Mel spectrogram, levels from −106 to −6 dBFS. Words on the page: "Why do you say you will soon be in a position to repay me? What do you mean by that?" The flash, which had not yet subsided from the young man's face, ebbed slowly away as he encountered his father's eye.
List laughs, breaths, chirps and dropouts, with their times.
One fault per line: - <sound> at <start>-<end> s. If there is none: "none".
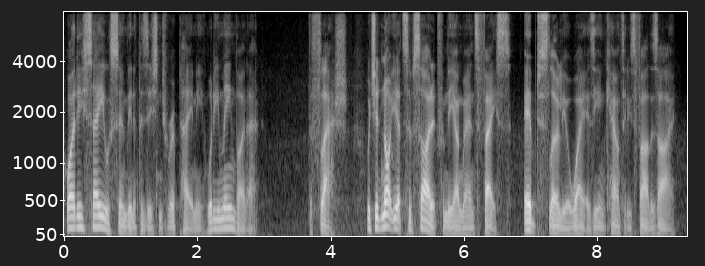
none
